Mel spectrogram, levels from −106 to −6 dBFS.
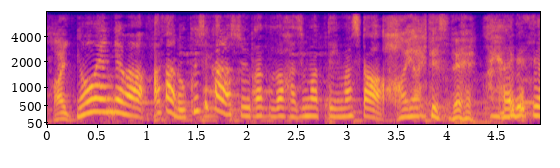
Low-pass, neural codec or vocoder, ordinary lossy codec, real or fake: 7.2 kHz; codec, 16 kHz, 8 kbps, FreqCodec, smaller model; none; fake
